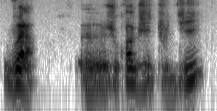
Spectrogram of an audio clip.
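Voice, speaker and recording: Indignant man, creaky husky voice. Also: mid-range voice, big pitch swings, moderate pace, warm tone, dry recording. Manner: emphatic, scornful, repeats phrases for effect. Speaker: host of an online video discussion. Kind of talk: impassioned, indignant rant.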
